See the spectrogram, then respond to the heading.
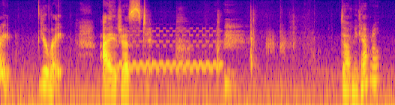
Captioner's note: phone ringing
